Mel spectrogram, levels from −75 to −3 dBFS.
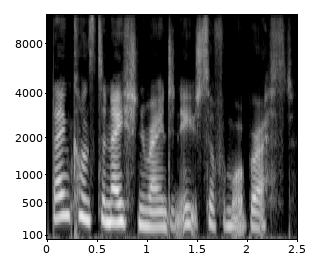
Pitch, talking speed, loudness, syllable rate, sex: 230 Hz, 170 wpm, -19 LUFS, 5.9 syllables/s, female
